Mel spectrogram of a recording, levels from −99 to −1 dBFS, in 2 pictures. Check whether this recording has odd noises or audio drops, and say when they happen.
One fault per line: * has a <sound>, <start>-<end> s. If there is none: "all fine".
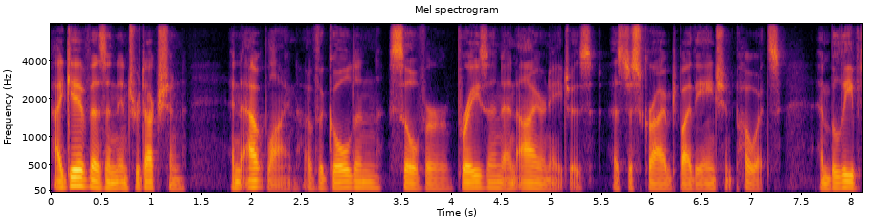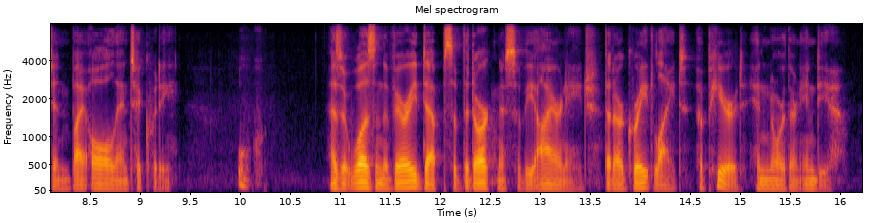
* has a breath, 10.0-10.3 s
